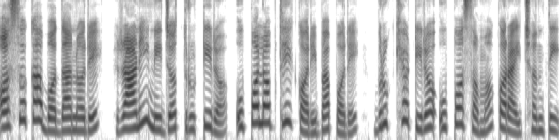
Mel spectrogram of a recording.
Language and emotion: Odia, neutral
